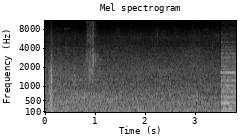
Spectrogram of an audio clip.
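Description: Footsteps tap across a stage.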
